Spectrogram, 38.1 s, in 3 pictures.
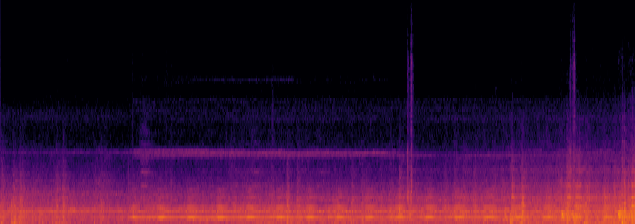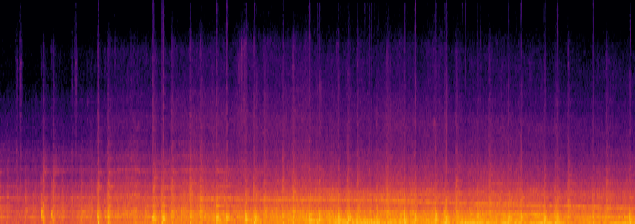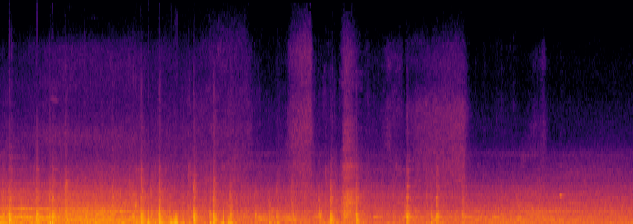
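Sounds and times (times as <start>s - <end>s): level-crossing bell ringing: 2.4s - 14.1s.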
